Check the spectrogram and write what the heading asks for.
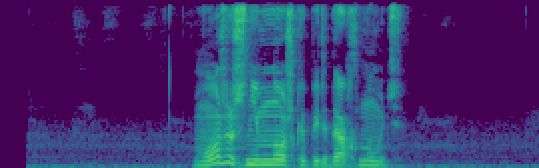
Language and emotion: Russian, angry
